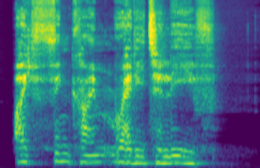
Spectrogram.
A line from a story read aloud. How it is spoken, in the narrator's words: Hulla said hoarsely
